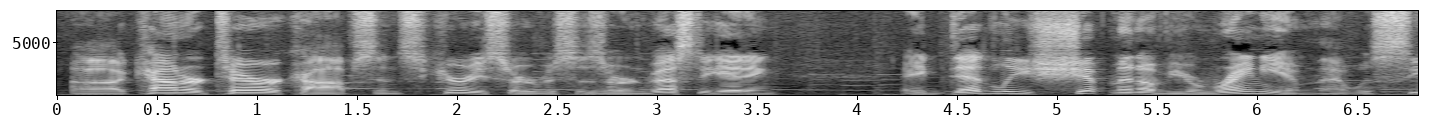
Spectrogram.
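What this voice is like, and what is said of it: Usual voice. Nothing is said of it.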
